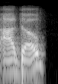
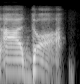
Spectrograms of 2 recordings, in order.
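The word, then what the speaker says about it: Ado (אֲדֹנָי): He said to me, you are saying the middle syllable with a kamat instead of a cholam. Allow me to explain. He said, it's a common mistake, and the post can talk about it. You're not saying Ado. No, you're not saying that. You're saying Adah.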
